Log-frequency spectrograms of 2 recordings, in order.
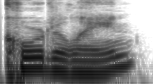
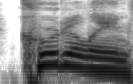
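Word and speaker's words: Coeur d'Alene: um on uh Canfield Mountain just north of uh I think it's pronounced Cordelane uh when smoke started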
